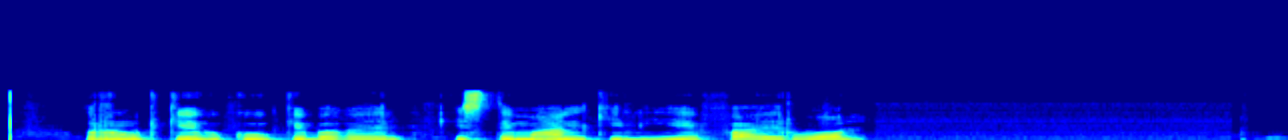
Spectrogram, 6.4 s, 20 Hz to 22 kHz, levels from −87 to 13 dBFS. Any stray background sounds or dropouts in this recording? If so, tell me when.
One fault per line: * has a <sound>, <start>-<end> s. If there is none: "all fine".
all fine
